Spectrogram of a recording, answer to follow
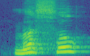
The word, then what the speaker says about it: muscle: would you focus on muscle and receipt have a silent letter so we'll need a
